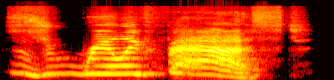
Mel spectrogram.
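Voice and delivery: high-pitched retold amazement, drawn out; astonished reaction. Teacher retelling her reaction to practice exams, high-pitched astonishment. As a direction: blurt it out in playful overwhelmed disbelief. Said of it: "and I'm like".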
